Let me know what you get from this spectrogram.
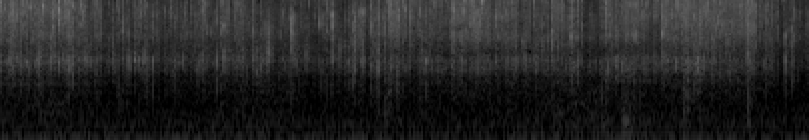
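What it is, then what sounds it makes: Plastic bubble wrap. A bundle of clear plastic bubble wrap, held in both hands, is crumpled and rubbed with the fingers. It makes a steady, quiet stream of bright crinkling and crackling with dense small snaps and very little low end.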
